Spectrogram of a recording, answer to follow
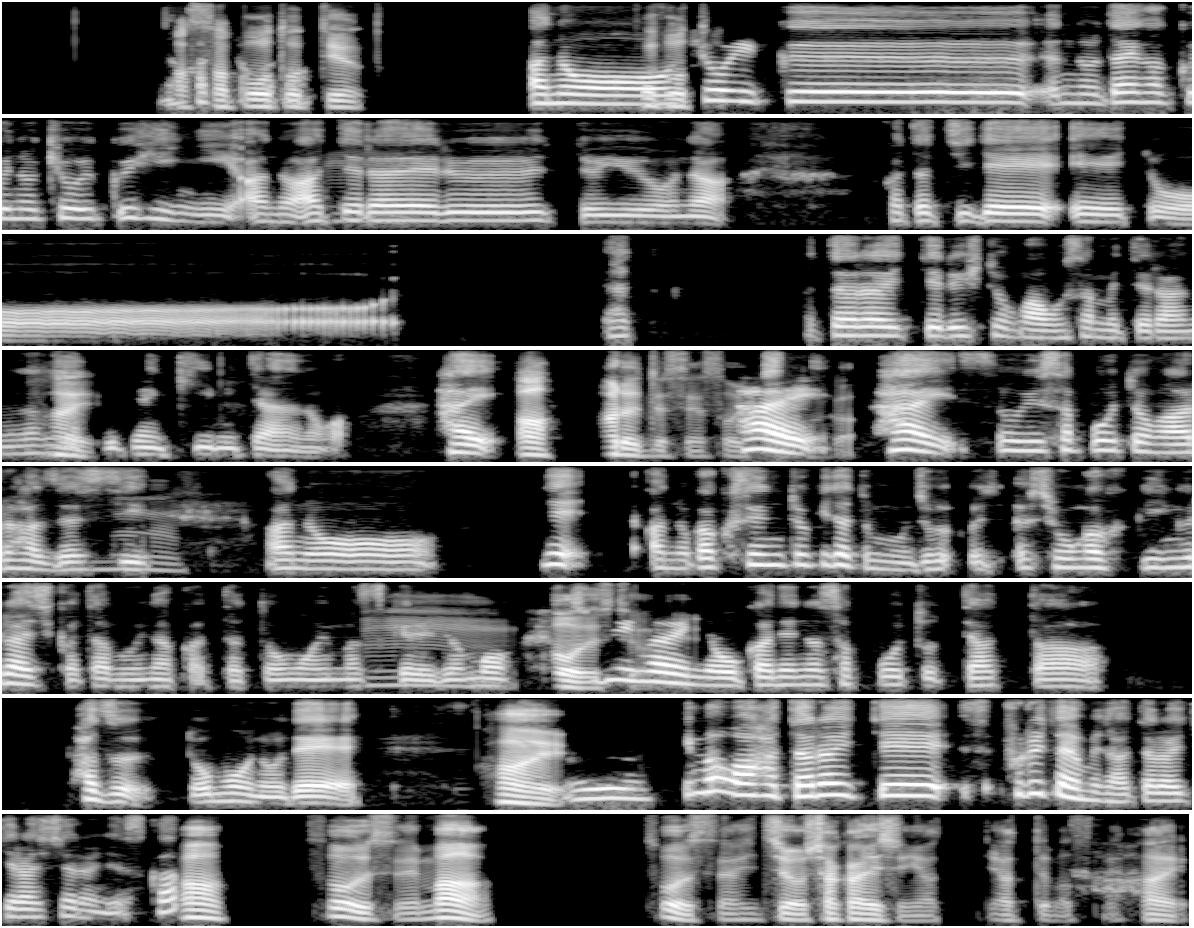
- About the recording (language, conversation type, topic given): Japanese, advice, 学校に戻って学び直すべきか、どう判断すればよいですか？
- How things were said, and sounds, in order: stressed: "はず"; other noise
